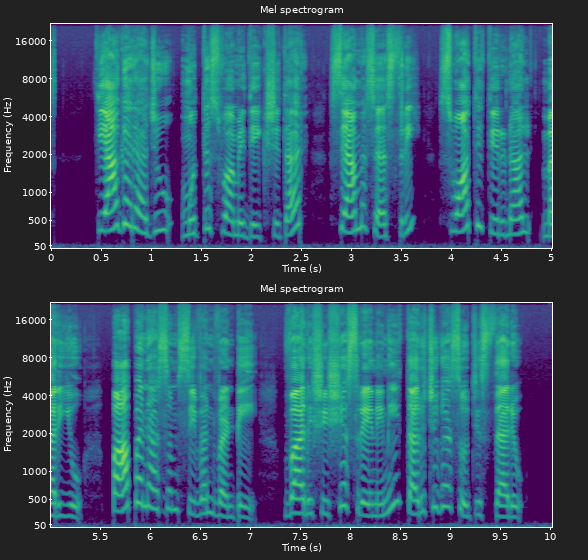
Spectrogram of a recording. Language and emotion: Telugu, neutral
